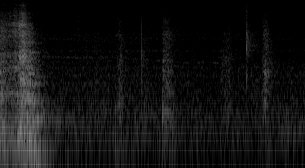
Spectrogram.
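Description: One long rasping sanding stroke on a sawn facet surface in an Accu Facet jig, then several shorter scrapes at irregular intervals, close and fairly quiet, with no talking.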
